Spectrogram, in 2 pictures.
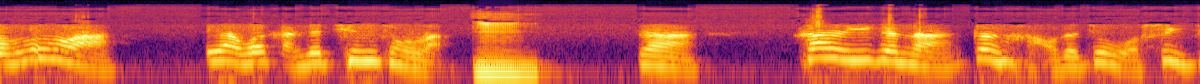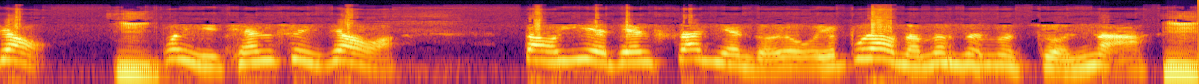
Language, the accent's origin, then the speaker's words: Chinese; Tianjin, China; 我是天津的。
